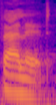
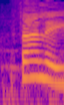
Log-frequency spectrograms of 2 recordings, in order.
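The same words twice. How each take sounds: First: The word is pronounced the non-American way. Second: The word is pronounced the American way. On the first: The speaker calls it right. "valet is correct" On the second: The speaker calls it wrong. "valet is actually an Americanism"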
